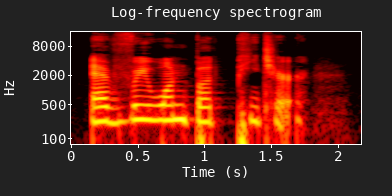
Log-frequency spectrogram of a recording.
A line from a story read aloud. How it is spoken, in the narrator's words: Derek growls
